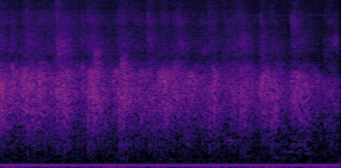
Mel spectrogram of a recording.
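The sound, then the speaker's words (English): An audience applauds steadily, a dense wash of many hands clapping at once, fairly soft, with no voices over it. “Clap and then join a life group.”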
